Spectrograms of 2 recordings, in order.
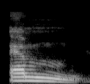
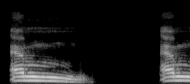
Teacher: এম হচ্ছে একটা nasal alphabet, এটা নাক দিয়ে বাতাস বের হয়, ঠোঁট দুটো একসাথে লাগবে, নাক দিয়ে বেরোবে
